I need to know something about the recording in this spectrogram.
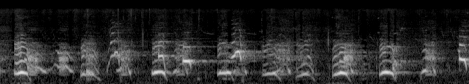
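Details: Segugio Italiano hounds working a hare in training, a dense run of repeated barking bays about every half second, several dogs calling together with little pause.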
